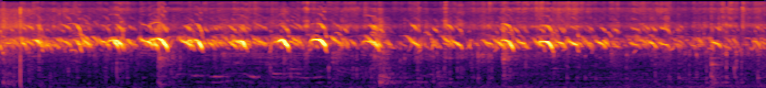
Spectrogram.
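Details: Baby chicks, newly hatched, calling in bright high peeps, a clear run of evenly spaced downslurred chirps early on, then a looser overlapping chorus with a few soft thumps.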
